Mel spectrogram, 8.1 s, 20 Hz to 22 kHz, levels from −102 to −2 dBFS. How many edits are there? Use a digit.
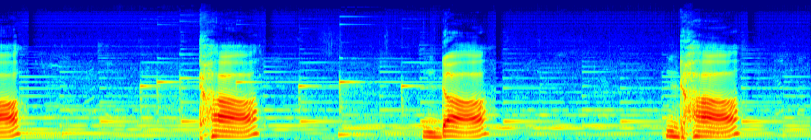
0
